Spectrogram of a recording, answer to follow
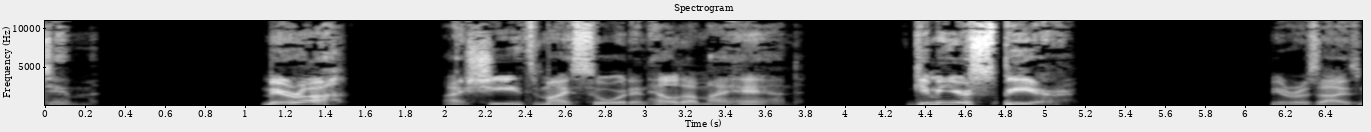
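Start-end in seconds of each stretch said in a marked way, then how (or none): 1.1-1.5 loud, high call. A narrator's reading. Calling out to Mira. 4.3-5.2 urgent command. A narrator's reading. Demanding weapon in battle.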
